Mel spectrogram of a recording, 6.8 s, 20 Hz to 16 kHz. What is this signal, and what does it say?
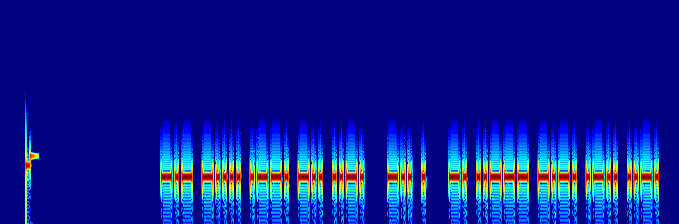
Morse code, heard as a keyed tone, about 34 wpm, 690 Hz. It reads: K6PDF DE N2CLF
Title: USA Callsign DE Callsign - 5 Characters - 35wpm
